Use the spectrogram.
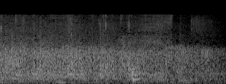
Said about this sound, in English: Round of applause for our farmers.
